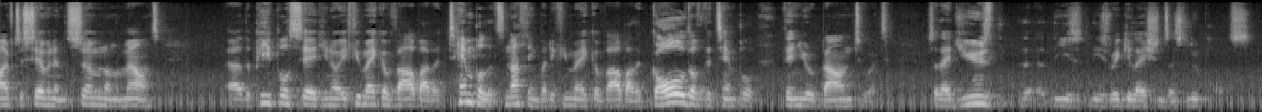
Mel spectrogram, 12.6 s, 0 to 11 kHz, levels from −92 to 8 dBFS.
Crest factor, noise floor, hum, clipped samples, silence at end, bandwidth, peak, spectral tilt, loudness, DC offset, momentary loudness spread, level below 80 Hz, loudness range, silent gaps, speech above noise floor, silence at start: 22 dB; -48 dBFS; none; under 0.1%; 0.1 s; 10.5 kHz; -2 dBFS; -2.5 dB/octave; -23 LUFS; under 0.1%; 15 LU; -68 dBFS; 6 LU; none; 24 dB; 0 s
